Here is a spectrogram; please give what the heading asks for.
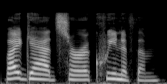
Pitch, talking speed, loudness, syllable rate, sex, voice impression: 220 Hz, 250 wpm, -17 LUFS, 4.5 syllables/s, female, feminine, slightly adult-like, slightly clear, slightly refreshing, friendly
